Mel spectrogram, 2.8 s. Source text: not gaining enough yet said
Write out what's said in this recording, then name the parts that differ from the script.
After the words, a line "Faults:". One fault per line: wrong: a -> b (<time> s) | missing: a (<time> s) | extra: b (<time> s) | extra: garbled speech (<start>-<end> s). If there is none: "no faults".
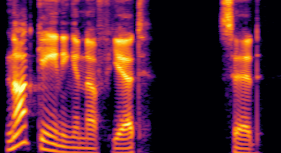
not gaining enough yet said
Faults:
no faults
